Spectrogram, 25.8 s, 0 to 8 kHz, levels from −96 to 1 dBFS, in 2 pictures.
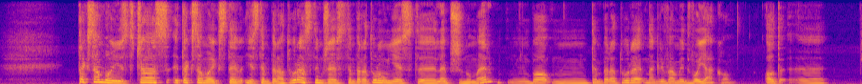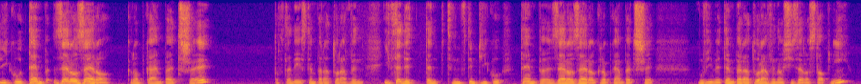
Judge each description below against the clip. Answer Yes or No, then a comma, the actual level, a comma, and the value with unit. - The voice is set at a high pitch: No, low, 135 Hz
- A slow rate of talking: Yes, slow, 95 wpm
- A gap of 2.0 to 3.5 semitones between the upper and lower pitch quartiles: No, average, 4.4 semitones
